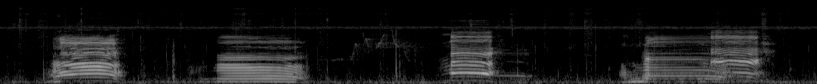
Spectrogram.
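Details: Cattle in a herd roaming along a road: four loud, drawn-out harmonic moos, each about half a second to a second long, spaced a second or more apart, over a steady background hum.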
